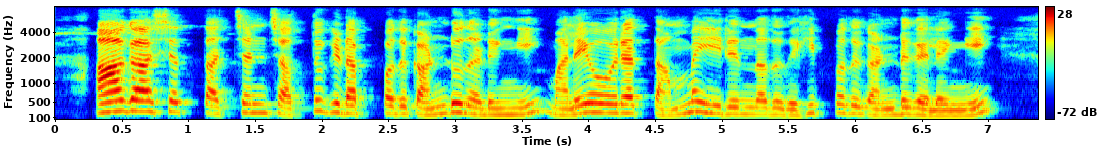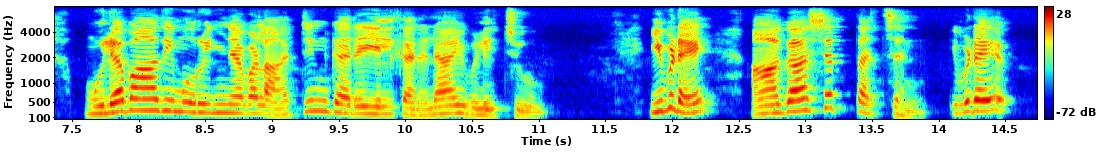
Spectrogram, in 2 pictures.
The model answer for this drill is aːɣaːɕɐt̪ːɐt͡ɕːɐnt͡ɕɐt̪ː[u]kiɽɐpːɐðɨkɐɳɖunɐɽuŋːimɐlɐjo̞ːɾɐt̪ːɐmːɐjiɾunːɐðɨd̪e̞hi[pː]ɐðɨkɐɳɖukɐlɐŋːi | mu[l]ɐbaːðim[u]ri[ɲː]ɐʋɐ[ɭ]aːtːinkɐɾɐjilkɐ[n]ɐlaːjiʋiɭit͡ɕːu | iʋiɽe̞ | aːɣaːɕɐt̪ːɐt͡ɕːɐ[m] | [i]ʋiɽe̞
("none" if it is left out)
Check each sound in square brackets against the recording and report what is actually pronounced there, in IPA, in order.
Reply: u, pː, l, u, ɲː, ɭ, n, n, i

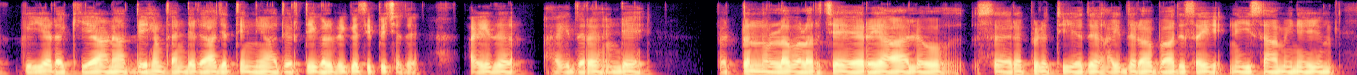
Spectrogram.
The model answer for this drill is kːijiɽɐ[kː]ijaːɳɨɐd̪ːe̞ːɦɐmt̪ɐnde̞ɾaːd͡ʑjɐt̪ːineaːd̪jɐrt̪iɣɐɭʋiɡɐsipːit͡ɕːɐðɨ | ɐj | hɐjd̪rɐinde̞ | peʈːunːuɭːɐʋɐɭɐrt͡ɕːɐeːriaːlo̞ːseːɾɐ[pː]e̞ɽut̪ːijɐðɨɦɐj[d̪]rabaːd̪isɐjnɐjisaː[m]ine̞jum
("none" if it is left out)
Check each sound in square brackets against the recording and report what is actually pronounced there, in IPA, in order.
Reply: kː, pː, d̪, m

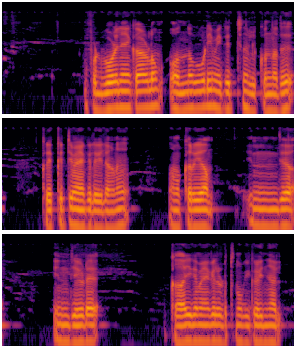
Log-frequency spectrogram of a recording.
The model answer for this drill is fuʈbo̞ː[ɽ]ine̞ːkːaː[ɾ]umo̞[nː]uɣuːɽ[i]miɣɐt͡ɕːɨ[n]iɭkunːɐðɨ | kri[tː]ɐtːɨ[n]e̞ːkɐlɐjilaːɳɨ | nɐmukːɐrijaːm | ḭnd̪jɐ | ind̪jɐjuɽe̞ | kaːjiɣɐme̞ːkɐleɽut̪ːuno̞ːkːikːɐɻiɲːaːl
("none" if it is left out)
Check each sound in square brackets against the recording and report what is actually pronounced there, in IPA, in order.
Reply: ɭ, ɭ, nː, i, n, kː, m

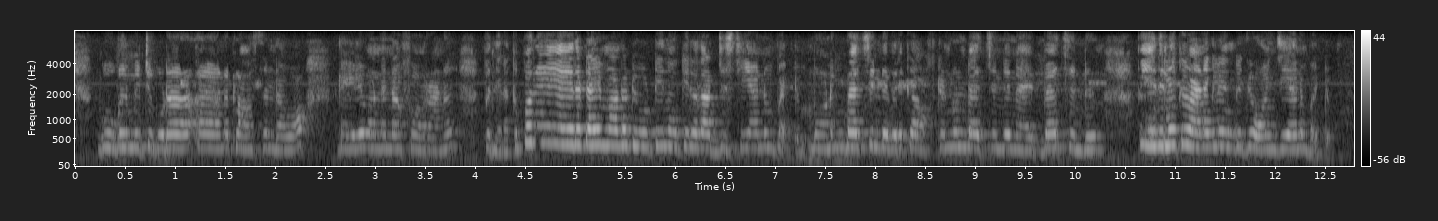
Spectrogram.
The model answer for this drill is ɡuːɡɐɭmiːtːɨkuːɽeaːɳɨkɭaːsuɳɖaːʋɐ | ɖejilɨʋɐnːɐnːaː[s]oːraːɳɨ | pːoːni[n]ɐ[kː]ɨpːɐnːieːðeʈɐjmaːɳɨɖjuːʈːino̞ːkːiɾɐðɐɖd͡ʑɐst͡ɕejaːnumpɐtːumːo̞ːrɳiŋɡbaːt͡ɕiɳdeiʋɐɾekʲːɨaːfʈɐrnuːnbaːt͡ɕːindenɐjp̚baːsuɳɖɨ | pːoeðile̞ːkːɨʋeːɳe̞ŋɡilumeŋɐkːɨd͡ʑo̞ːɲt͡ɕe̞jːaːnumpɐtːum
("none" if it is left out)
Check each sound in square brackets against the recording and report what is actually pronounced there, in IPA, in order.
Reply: f, n, kː

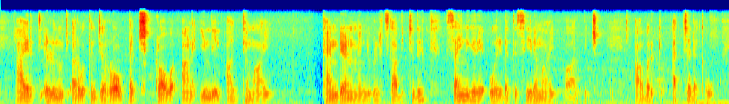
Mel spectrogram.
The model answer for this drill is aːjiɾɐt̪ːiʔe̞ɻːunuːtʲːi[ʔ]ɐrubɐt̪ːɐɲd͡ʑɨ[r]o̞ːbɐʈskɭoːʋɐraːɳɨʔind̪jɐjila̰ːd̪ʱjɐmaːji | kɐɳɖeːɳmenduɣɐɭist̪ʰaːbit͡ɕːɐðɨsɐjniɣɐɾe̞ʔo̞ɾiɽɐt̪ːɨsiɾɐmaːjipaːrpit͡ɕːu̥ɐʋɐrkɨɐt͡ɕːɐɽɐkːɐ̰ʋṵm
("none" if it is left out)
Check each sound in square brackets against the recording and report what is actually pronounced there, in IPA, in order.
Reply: ʔ, r

